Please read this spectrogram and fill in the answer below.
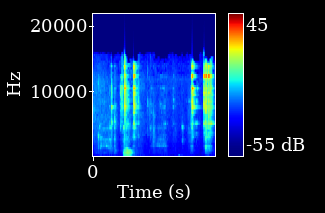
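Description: Light metallic clinks and ticks of a steel bolt and washer being handled and fitted into a steel motor-mount bracket, with a sharper click near the end.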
